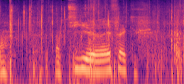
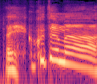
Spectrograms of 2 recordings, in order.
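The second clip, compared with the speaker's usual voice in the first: calling out; 7 semitones higher, 5 dB louder than usual. Real, not acted. Greeting friend coming up trail.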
